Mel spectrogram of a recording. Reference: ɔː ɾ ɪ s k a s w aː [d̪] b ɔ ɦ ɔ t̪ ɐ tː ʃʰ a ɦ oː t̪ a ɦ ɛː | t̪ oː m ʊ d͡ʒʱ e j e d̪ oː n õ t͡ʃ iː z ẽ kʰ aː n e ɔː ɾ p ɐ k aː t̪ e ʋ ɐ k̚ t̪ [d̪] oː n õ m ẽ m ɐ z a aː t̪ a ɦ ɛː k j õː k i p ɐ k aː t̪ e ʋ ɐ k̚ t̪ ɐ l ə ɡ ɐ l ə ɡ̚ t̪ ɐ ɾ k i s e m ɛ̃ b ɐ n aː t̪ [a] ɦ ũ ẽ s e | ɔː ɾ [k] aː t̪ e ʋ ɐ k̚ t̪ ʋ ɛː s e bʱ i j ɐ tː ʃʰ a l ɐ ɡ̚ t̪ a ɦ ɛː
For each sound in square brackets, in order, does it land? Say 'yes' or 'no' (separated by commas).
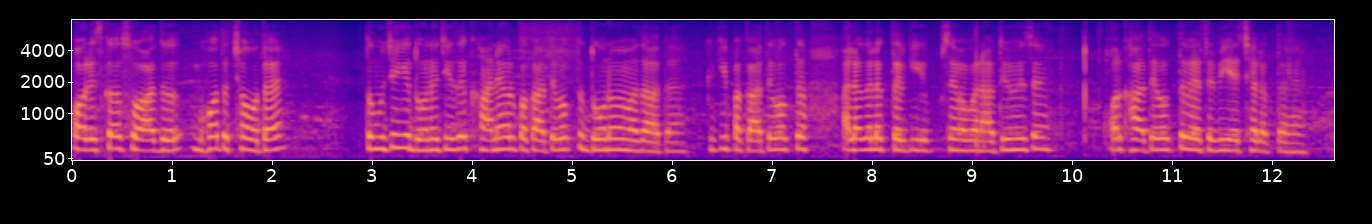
yes, yes, no, no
